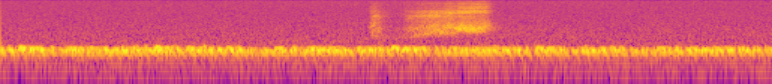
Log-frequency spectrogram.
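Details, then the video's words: Black grouse lek in spring in Russia: a steady, dove-like bubbling chorus of many males, cut about halfway through by one loud, hissing sneeze. "Black grouse lekking"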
